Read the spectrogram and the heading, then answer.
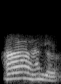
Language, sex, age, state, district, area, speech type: Odia, female, 60+, Odisha, Gajapati, rural, conversation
